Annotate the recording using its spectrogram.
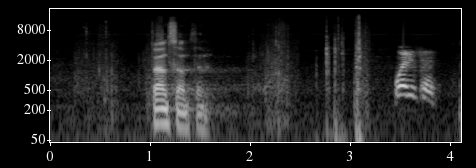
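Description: A rifle clicks and rattles as it is raised.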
